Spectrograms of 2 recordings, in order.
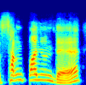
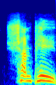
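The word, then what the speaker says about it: Champagne: 자, 저게 프랑스 지방, 프랑스 발음은 쌍파뉴인데 영어식 발음하면은 샴페인이 되는 겁니다.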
